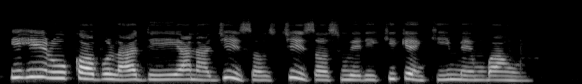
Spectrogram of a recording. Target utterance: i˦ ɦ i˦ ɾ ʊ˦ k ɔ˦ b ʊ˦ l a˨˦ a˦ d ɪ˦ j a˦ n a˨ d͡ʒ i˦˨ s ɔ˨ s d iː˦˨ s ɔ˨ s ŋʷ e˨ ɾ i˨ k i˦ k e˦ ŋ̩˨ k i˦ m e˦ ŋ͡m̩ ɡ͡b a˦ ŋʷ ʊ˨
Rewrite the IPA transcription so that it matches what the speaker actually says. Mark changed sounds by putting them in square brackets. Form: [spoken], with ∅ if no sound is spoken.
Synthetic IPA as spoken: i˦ ɦ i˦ ɾ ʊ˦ k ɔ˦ b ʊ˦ l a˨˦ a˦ d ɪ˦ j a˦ n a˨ d͡ʒ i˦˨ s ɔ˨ s [d͡ʒ] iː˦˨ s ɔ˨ s ŋʷ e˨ ɾ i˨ k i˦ k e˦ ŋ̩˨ k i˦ m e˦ ŋ͡m̩ ɡ͡b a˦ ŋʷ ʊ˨

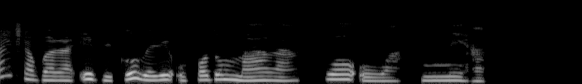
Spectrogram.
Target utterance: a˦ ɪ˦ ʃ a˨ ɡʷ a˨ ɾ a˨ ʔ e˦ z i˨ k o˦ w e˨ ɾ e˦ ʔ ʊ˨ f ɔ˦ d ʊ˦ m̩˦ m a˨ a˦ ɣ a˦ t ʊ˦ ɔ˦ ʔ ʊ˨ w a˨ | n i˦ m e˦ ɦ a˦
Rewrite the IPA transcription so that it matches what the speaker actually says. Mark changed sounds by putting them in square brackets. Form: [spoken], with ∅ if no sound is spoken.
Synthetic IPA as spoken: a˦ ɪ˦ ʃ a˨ ɡʷ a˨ ɾ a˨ ʔ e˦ z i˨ k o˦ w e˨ ɾ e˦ ʔ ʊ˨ f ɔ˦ d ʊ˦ m̩˦ m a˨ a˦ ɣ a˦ t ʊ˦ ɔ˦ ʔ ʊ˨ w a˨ | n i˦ m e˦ ɦ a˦

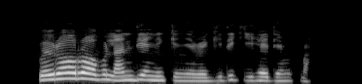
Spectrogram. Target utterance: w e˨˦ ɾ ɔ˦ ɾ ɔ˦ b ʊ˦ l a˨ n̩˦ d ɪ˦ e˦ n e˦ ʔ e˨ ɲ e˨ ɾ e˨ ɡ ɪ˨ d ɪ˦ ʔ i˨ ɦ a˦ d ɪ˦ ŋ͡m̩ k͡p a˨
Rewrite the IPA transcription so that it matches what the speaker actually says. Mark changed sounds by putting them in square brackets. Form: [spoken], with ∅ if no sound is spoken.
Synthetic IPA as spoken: w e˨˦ ɾ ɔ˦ ɾ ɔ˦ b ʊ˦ l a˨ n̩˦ d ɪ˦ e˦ [ɲ] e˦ [k] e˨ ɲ e˨ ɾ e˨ ɡ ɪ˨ d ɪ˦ [k] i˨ ɦ [e˦] d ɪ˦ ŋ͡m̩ k͡p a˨

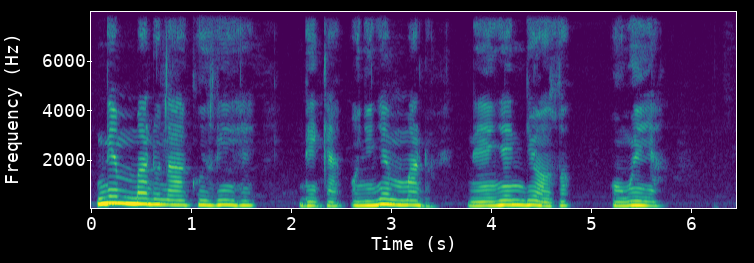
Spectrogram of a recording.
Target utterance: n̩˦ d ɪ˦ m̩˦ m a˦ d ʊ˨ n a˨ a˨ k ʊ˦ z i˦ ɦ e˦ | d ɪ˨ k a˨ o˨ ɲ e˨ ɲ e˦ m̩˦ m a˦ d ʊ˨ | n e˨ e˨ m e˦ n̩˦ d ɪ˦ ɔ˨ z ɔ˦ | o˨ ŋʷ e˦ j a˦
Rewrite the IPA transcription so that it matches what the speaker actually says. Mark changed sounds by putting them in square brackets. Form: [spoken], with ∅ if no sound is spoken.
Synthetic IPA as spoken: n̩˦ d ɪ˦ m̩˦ m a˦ d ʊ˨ n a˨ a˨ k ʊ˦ z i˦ ɦ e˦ | d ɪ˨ k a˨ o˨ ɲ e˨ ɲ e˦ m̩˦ m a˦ d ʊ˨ | n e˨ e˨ [ɲ] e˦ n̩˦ d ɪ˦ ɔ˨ z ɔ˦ | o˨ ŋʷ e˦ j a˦

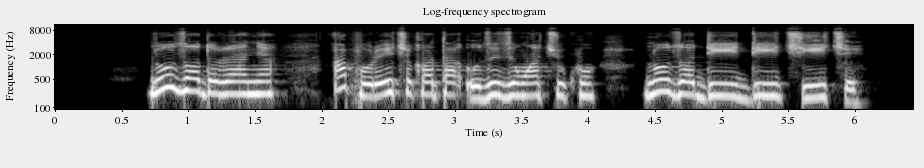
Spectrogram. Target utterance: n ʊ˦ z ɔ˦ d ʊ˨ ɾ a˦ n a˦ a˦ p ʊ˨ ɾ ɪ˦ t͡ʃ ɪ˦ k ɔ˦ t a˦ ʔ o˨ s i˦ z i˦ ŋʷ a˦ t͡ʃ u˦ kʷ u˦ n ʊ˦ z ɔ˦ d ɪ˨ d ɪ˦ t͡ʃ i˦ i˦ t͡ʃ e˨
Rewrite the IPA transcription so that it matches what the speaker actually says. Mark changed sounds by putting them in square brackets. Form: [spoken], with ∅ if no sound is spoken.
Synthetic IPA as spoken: n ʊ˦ z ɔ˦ d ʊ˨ ɾ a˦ [ɲ] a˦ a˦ p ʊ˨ ɾ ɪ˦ t͡ʃ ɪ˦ k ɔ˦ t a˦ ʔ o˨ [z] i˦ z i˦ ŋʷ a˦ t͡ʃ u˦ kʷ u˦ n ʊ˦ z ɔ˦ d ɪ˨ d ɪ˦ t͡ʃ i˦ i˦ t͡ʃ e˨

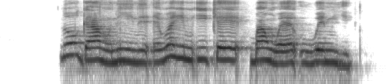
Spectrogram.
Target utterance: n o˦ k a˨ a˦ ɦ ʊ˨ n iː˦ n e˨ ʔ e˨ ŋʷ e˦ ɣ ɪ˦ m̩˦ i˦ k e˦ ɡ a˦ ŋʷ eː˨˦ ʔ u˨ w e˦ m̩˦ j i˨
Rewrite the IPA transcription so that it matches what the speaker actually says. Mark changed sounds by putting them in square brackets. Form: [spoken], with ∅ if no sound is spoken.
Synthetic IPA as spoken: n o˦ [ɡ] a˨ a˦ ɦ ʊ˨ n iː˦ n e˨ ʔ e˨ ŋʷ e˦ ɣ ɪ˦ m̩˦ i˦ k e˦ [ɡ͡b] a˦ ŋʷ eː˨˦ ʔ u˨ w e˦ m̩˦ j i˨

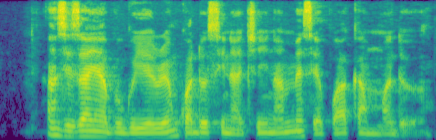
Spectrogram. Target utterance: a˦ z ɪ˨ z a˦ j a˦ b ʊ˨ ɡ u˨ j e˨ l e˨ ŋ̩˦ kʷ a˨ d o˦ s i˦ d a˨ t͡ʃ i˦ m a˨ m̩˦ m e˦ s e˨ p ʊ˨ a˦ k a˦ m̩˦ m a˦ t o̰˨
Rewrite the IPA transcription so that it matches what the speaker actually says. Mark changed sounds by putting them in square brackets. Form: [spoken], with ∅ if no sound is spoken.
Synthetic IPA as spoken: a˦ z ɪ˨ z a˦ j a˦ b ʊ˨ ɡ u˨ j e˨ [ɾ] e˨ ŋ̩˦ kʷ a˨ d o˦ s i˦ [n] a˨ t͡ʃ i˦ [n] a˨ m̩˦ m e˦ s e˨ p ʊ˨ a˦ k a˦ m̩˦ m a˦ [d] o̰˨

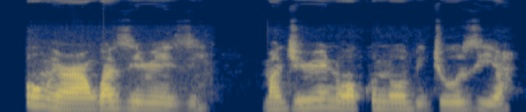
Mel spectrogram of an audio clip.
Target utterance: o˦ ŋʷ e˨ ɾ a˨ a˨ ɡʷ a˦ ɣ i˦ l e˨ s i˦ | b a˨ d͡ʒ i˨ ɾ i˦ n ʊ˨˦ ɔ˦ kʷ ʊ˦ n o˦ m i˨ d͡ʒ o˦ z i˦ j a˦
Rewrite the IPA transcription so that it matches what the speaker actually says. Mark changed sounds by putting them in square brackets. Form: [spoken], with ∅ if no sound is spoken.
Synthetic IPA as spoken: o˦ ŋʷ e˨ ɾ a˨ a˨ ɡʷ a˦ [z] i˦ [ɾ] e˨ [z] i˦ | [m] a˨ d͡ʒ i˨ ɾ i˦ n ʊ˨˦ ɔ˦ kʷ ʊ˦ n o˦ [b] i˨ d͡ʒ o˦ z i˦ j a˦

